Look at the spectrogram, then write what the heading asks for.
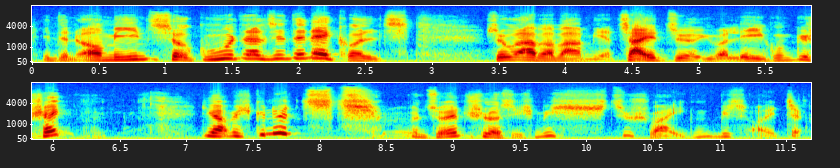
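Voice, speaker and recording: An actor playing a bitter, condescending middle-aged husband in a theatrical 1960s radio drama. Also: male voice, a little high, sing-song, gravelly, a bit bright, no room sound, full character voice. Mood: cold, mocking. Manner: sardonic, theatrical, drawn-out rhetorical phrasing. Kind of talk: 1960s German-language radio drama acting.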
